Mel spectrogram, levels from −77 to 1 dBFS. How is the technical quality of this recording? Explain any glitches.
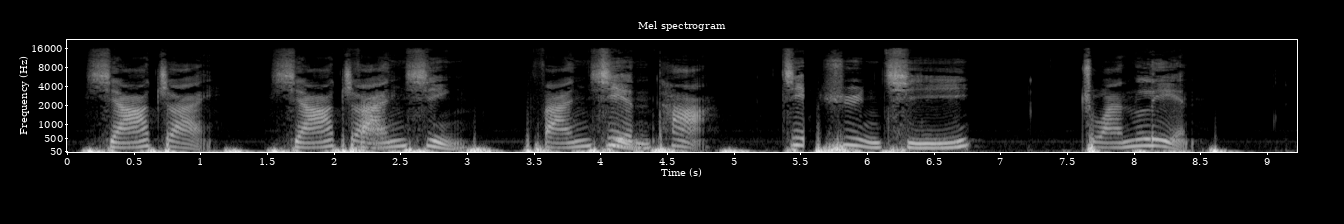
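The recording has one clear fault, a doubled audio track. From 1.48 s to 5.52 s, a second copy of the sound plays alongside the first. It trails by roughly one and a half seconds and is about as loud as the original. The copy is full-band and dry, with no decay or room colour. It cuts in and drops out abruptly. The likely cause is the same signal being captured twice, once through a slower path.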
